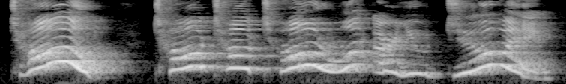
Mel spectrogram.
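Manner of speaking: high, loud, repeated calling; alarmed shouting. Acted. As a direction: shout to stop a friend mid-tantrum. Frog alarmed by the commotion.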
